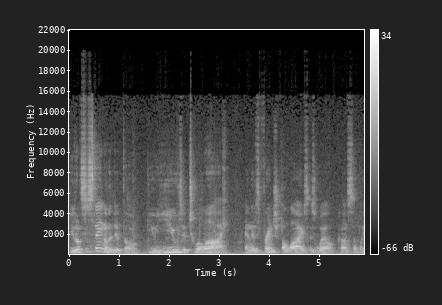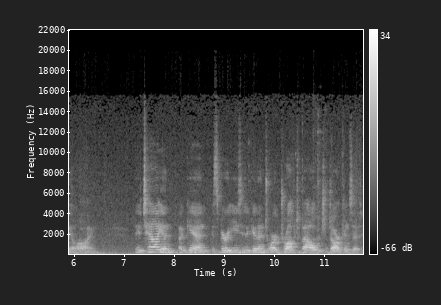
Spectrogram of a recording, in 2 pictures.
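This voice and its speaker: Here an older voice teacher, a woman with a fairly low pitch and moderate pace, explains technique in a demonstrative, coaching fashion, talking in bursts. It's a voice masterclass talk, heard distantly in a roomy space over a faint hum.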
